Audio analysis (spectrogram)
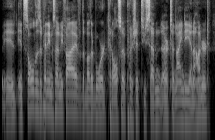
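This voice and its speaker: A man with a slightly low voice co-hosts a podcast at a brisk clip. He tells casual anecdotes in a geeky, emphatic way. The sound is dry, with no room on it. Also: steady tone, no room sound. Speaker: podcast co-host. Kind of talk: casual chat, recounting anecdotes.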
